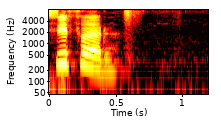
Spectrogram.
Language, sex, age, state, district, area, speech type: Kashmiri, female, 18-30, Jammu and Kashmir, Bandipora, rural, read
